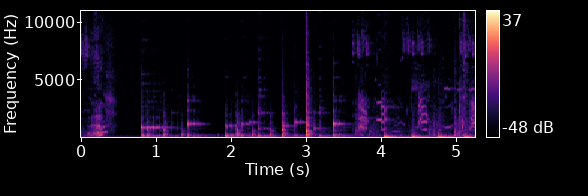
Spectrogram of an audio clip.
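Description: A sniffer dog in a stage comedy gives a series of close, short barks, yips and whimpers with brief pauses between them, followed by a few dull thumps near the end.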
